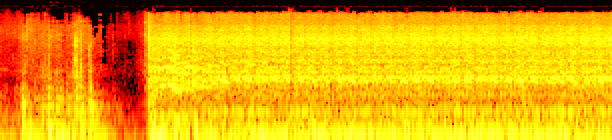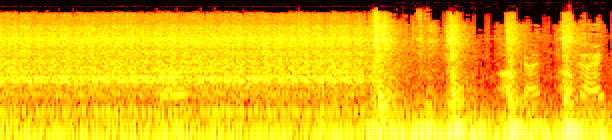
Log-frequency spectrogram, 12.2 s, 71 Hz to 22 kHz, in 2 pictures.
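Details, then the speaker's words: 1972 Plymouth Fury III after ignition system work for a no-spark no-start, plugs possibly fouled from cranking: long steady cranking drone, then catches with uneven bursts settling into a running rumble; engine now starts and runs. "well hell boys we gotta run here again look at that thank God man that had me worried"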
